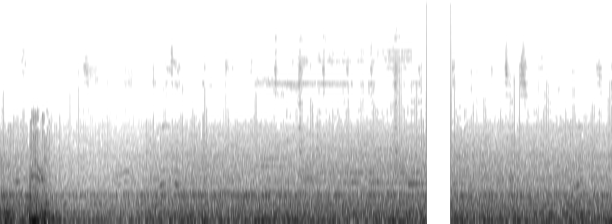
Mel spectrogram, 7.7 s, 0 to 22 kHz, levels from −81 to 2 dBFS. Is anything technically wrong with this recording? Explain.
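Yes. Throughout, a filter restarted on every block adds a regular tick at 46.9 Hz. It fits a 1024-sample block, with each block starting from silence. The ticks rise and fall with the level.

From 5.33 to 5.64 s there is a rebuffering stall. Playback runs dry and falls silent for about 0.31 s. Then it resumes exactly where it stopped, with nothing lost.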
